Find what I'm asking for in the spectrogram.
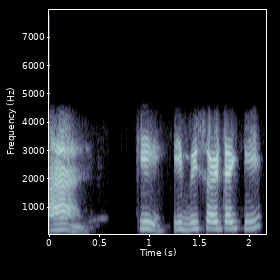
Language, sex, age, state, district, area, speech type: Bengali, female, 45-60, West Bengal, Darjeeling, urban, conversation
